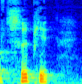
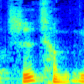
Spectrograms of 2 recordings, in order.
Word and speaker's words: 驰骋: 嗯，我有一次在 LA 在洛杉矶服侍他们的特会，然后讲到的时候提到了一个词，我很少提到那个词，所以一直过了那么多年才有人纠正我，就是我把它读成持品，结果会后有一位姊妹他也是很温和的来提醒我，他说那个字不读作持品，应该读作驰骋，你知道什么字吗？一个马在一个像聘金的聘的右边那个字，那读作骋不读作品。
